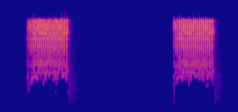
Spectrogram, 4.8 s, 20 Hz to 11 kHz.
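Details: Two identical high, buzzy katydid bursts, each under a second of rapid pulses, about three seconds apart, from a 2020 National Institute of Biological Resources recording. The background is silent.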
